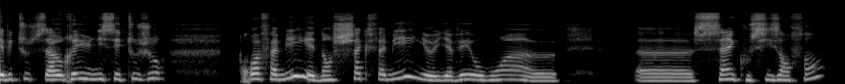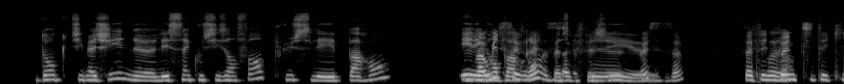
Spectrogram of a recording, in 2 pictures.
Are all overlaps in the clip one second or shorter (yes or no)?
no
